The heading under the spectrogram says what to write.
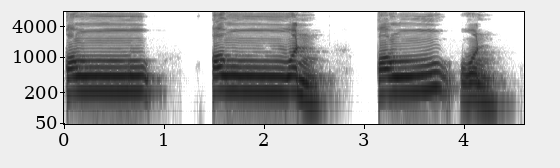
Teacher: تنوین کو واو کے اندر ملا دیں گے اور گنہ کے ساتھ پڑھیں گے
